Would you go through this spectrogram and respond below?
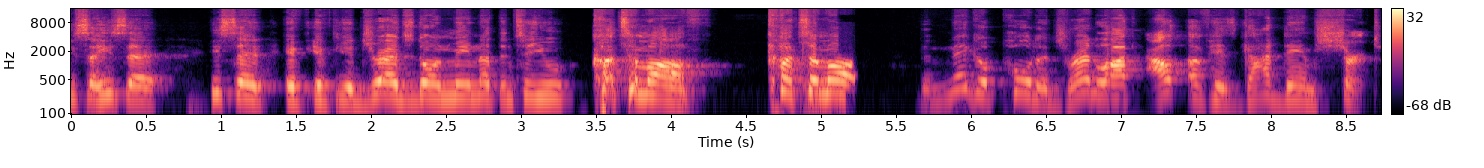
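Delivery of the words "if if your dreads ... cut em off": higher put-on strong Jamaican accent. Retelling what a man on the train told a kid: imitating a strong Jamaican accent. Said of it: "with his strong Jamaican accent and said".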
